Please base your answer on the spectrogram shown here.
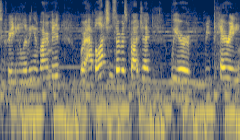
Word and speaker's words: Appalachian: Yes, Appalachian. I've been corrected too many times by people down in Appalachia that I will never again pronounce it any other way differently.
